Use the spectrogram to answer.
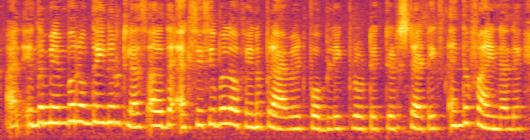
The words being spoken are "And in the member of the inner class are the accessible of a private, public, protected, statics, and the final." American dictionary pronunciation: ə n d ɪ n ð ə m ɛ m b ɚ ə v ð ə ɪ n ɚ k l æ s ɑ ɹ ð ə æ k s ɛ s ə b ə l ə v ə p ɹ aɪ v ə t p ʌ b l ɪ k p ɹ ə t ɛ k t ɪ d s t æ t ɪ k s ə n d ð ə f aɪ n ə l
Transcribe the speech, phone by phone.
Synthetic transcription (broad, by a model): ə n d ɪ n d ə m ɛ m b ɚ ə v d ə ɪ n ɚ k l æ s ɑ ɹ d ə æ k s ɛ s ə b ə l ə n ə p ɹ aɪ v ə t p ʌ b l ɪ k p ɹ ə t ɛ k t ɪ d s t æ t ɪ k s ə n d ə f aɪ n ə l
